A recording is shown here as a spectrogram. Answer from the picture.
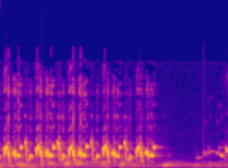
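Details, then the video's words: Sooty-headed bulbul, a kept bird, singing to prompt other bulbuls to sing: a fast run of bright, bubbly chirping notes for two seconds, then a pause and a short rising whistle. "burung trucukan ropel gacor untuk memancing trucukan lain agar rajin bunyi"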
